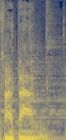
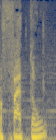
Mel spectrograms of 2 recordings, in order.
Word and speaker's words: fatals: Fatal, mais ça se prononce fatal, c'est pas fato.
